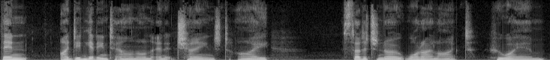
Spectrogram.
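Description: Low-voiced woman, close dry sound. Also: fairly even intonation, takes it slowly, a little mellow, no echo. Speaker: guest sharing personal story. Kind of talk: personal recollection.

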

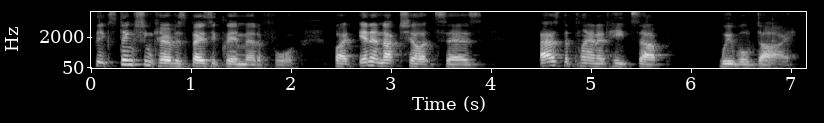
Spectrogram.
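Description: An older man raised in Canada, an author and criminologist, giving measured, explanatory interview answers. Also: medium pitch, animated.

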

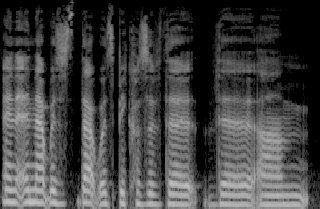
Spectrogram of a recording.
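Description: A woman interviewing a guest, asking gentle questions and backing them with short listening sounds. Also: on the low side, fairly even intonation, unhurried, no room sound.

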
